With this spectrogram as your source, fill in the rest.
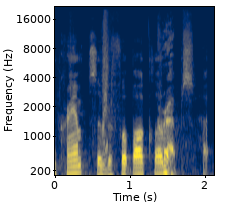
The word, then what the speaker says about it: Kreps: Kreps. It's Kreps. Kreps. Kreps. It's phonetically correct. Kreps. K-R-E-P-S.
